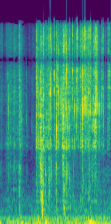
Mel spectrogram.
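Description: Plastic wrapper of a baseball card pack crinkling as it is handled and opened, a dense crackle that starts just under a second in after a few light taps of cards on the table.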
